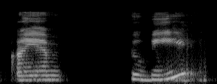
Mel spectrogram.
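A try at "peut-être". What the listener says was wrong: No no no no no no, এটা একসাথে উচ্চারণ হবে পুতেত। পুতেত বলেন। এই টিটা গিয়ে এর সাথে লিয়াজো করতে হবে।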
